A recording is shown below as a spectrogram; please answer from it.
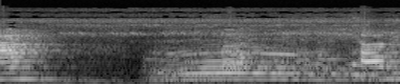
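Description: A woman speaking a blessing in a sing-song voice. After a brief dip about half a second in, she holds one long, drawn-out vowel for about a second.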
